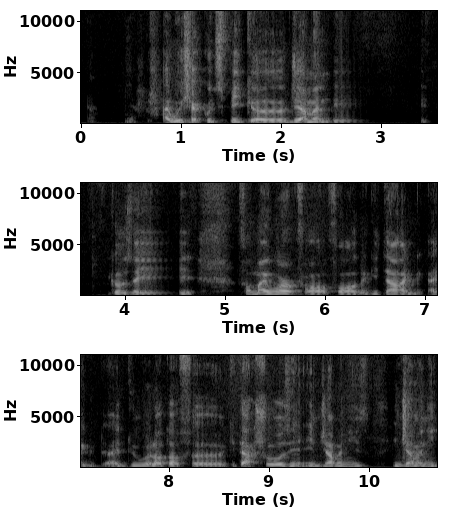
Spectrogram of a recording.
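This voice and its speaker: A man's very deep, low voice with a dark, mellow tone and a French accent, at a moderate pace with fairly even intonation and long, frequent pauses. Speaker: radio amateur. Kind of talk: casual chat.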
